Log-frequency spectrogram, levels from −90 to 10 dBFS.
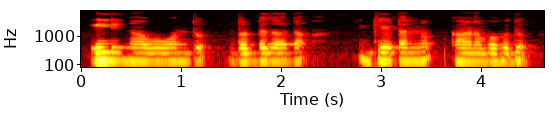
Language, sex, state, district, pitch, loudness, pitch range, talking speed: Kannada, male, Karnataka, Bangalore, 135 Hz, -22 LUFS, 130-135 Hz, 90 wpm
